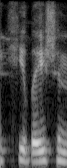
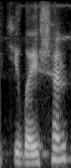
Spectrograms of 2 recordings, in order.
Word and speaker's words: chelation: Um, and when I say keelation, there's levels to keelation. Um, and chelation is spelled ch h e l a te d. So sometimes you may see it um and mispronounce it.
